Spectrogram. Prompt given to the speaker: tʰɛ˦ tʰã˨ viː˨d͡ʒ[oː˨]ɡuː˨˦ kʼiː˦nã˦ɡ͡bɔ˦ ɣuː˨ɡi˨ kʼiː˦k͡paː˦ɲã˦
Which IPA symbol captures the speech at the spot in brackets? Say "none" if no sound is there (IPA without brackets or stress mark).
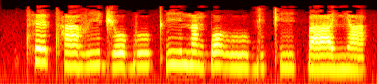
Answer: oː˨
